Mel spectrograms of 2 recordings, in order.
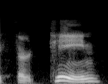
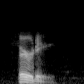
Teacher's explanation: What you have to understand and know and recognize, what they're testing, is do you understand that the stress is, the word stress is on teen, 13. It's higher pitch, it's stretched, it's a little longer sound. 30, the second syllable, the pitch goes down, and it's very fast.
